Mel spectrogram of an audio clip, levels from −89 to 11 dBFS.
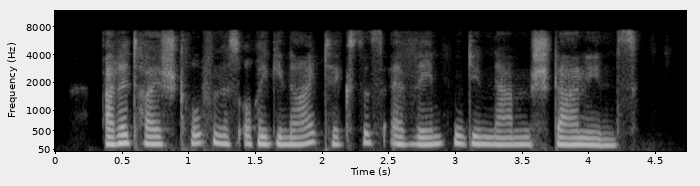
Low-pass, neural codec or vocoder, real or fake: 7.2 kHz; codec, 16 kHz, 1.1 kbps, Voila-Tokenizer; fake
